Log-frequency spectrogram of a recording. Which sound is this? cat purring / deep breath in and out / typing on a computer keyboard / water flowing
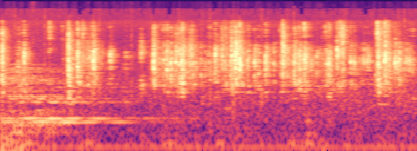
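typing on a computer keyboard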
